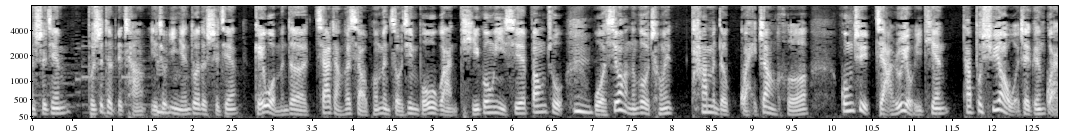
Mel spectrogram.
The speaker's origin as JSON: {"language": "Chinese", "region": "Shaanxi", "country": "China", "tie": "born or raised there", "said": "我讲着讲着就会说我的家乡在陕西，这件文物在我们隔壁县"}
